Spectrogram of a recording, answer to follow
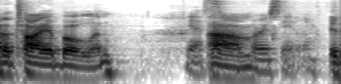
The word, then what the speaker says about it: bowline: There's also something called a bowline. It's actually spelled bowline. But because of ancient history, is pronounced bowline.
